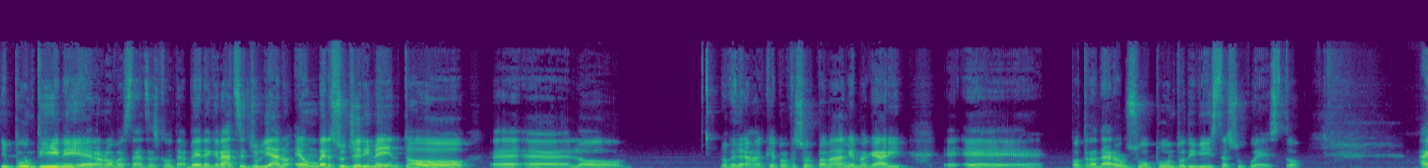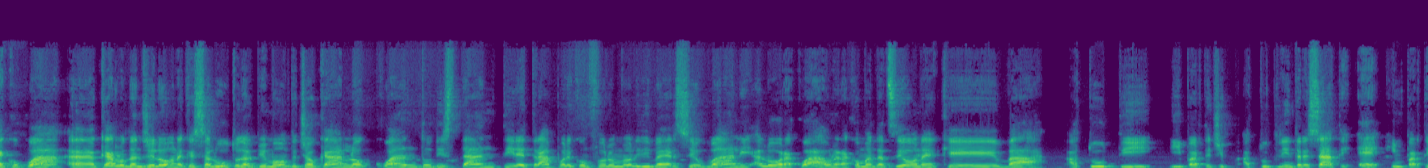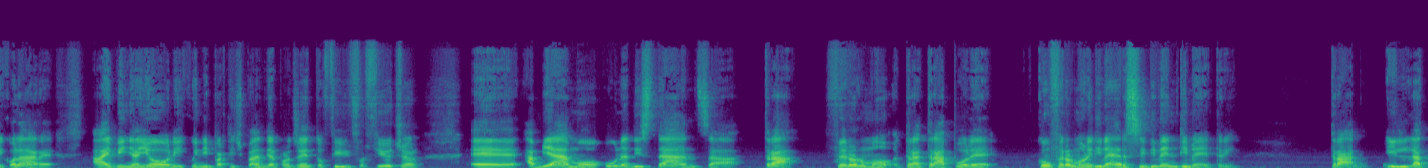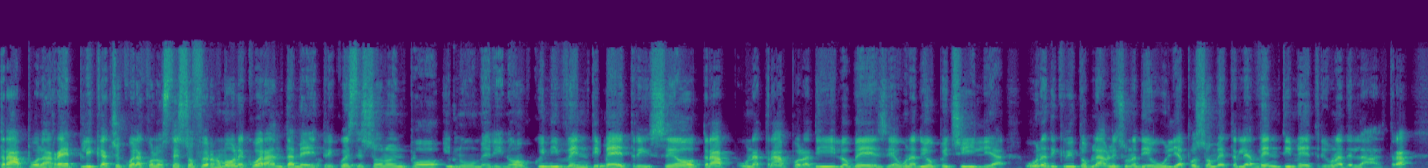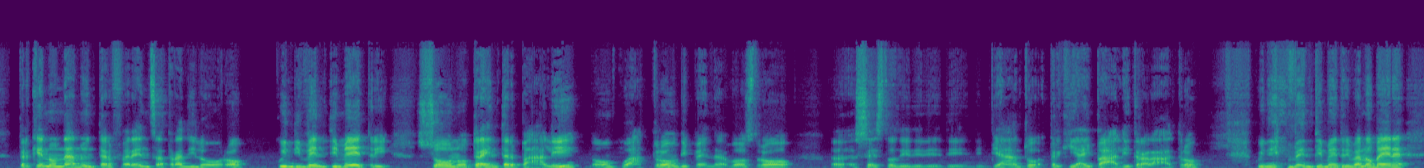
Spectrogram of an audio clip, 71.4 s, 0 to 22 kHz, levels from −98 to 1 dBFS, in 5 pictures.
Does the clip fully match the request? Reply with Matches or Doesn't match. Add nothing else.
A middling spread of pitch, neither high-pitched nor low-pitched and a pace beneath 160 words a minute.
Matches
